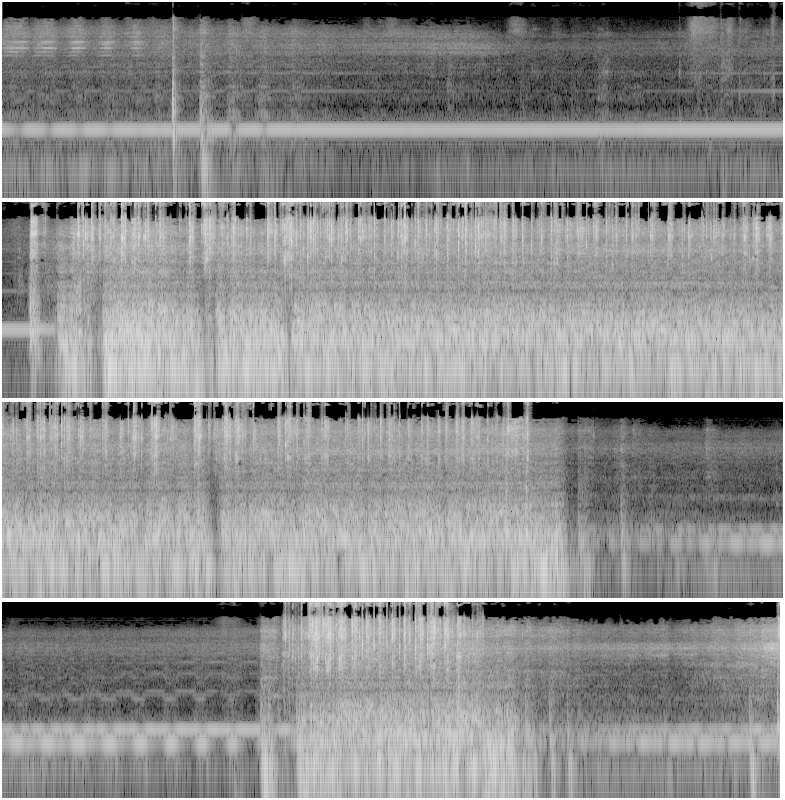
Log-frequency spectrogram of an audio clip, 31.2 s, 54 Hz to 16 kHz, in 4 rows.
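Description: Harsh noise from a Death Metal distortion pedal chained into a Mantic Hivemind fuzz, a DOD Buzzbox clone. It starts as a steady buzzing drone, then about eight seconds in it breaks into a loud, dense wall of distorted noise that lasts until about 21 s. Quieter pulsing tones follow, then a second short loud burst near the end.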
